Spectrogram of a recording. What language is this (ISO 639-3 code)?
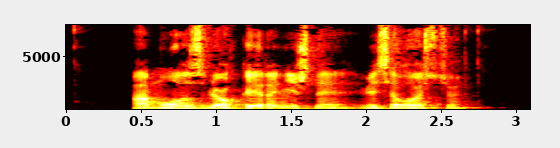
bel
